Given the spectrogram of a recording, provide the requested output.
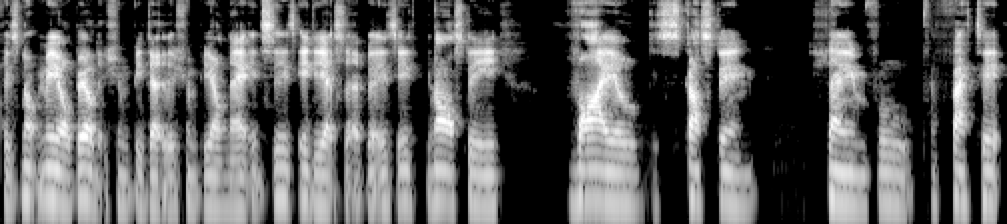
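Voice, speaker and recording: A man's voice: mid-range voice, a bit bright. A man, ranting defensively to camera, repeating himself and listing insults. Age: 20s. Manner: repetitive, restarts phrases, lists insults; aggrieved, defensive. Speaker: YouTube commenter. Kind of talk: unscripted rant to camera.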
